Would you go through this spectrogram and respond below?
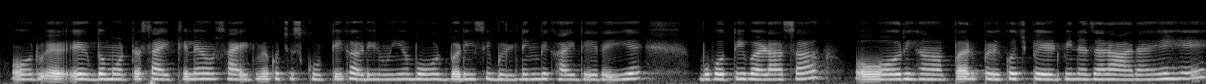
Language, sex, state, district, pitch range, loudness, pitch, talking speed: Hindi, female, Maharashtra, Chandrapur, 230-250 Hz, -15 LUFS, 240 Hz, 180 wpm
